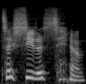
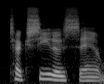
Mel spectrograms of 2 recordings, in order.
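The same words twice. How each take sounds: First: The name is said at a quicker pace. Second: The name is said at a slower pace.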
